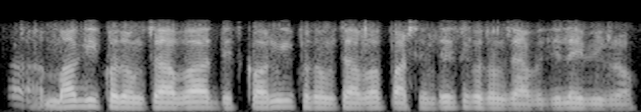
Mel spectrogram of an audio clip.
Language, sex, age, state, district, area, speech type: Manipuri, male, 45-60, Manipur, Churachandpur, rural, conversation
